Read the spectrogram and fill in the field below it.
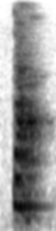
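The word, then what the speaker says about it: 大: Ta, ta, d'accord?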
